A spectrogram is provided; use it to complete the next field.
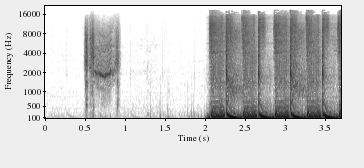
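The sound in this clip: A camera shutter takes a photo, firing as a rapid burst of loud, sharp mechanical clicks in a steady rhythm. Before it comes a short electronic chirp and a few faint taps.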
